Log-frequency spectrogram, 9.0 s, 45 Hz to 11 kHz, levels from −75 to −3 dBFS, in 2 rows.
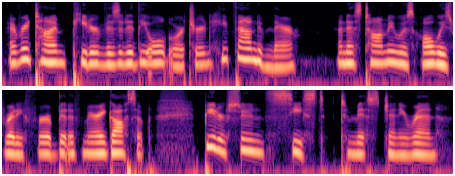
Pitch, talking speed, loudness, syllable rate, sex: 195 Hz, 200 wpm, -18 LUFS, 5.8 syllables/s, female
